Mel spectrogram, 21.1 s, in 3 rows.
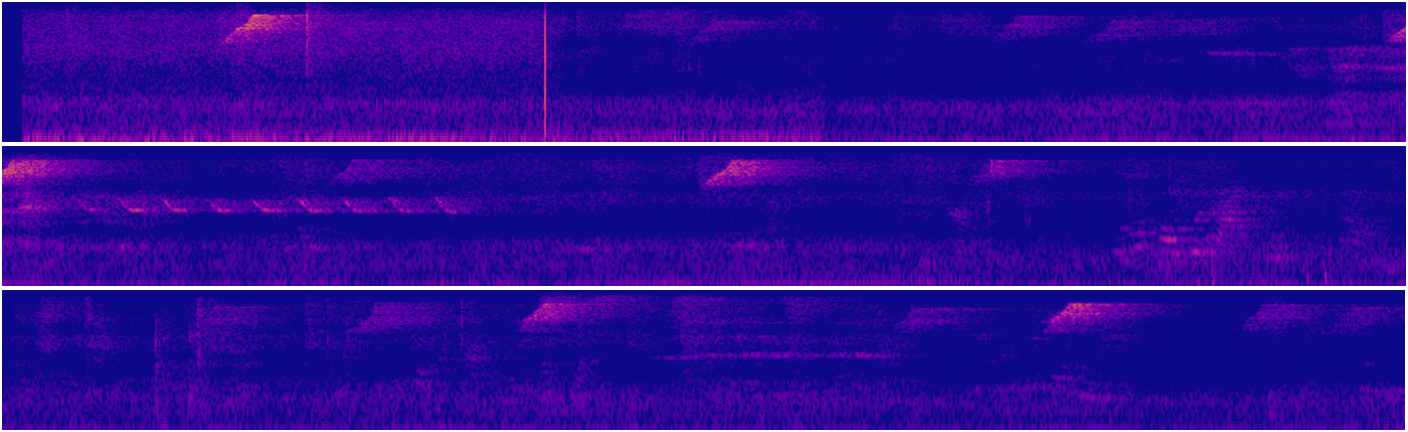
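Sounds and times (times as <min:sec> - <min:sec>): low hum: 0:00.1 - 0:15.6
bird chirping: 0:01.0 - 0:02.0, 0:02.7 - 0:12.2.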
